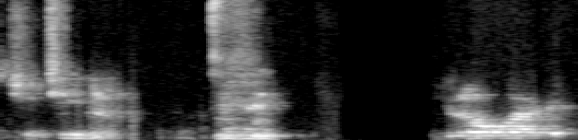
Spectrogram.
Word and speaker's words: Chitina: And if you look at the word chidna, I pronounce it as chitina.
